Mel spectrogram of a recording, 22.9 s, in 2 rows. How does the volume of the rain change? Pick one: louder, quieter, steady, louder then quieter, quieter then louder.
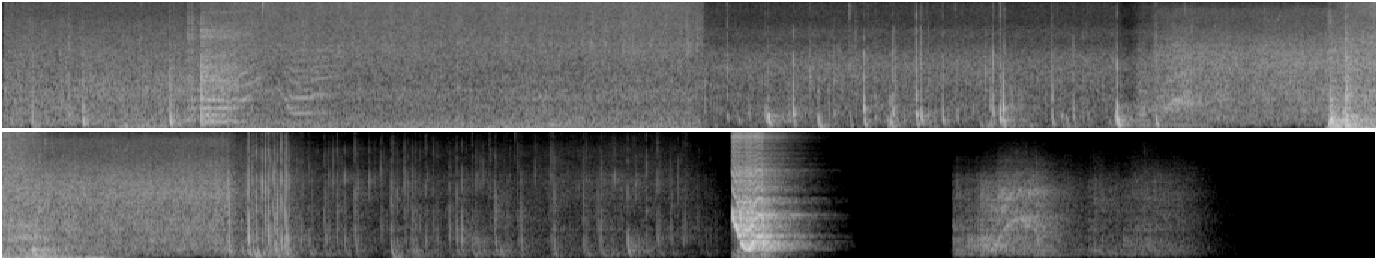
quieter.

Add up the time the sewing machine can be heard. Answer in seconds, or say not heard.
not heard.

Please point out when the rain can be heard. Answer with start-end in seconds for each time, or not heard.
0.0-17.4.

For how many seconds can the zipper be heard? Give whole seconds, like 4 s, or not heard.
3 s.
